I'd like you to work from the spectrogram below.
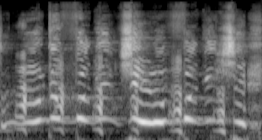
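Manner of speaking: high panicked yell through laughter; high-pitched mock panic, cracking into a laugh. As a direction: relive the terror of the snake on your chest, half laughing. Reenacting panic with snake.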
